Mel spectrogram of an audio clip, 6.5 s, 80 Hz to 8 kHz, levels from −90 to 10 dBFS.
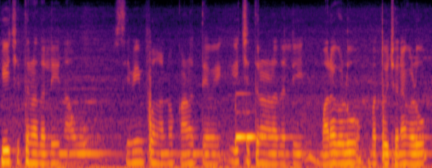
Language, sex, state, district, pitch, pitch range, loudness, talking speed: Kannada, male, Karnataka, Bangalore, 135 Hz, 130-140 Hz, -16 LUFS, 100 wpm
